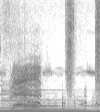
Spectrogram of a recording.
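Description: A cartoon mutant chicken creature gives one short, warbling squawk that rises and then falls in pitch, over steady background music. Two faint high ticks follow later.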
